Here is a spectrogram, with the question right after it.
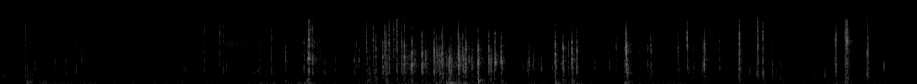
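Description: Hands with long nails rub and press the glossy paper pages of an open food magazine and flip them. Bright, crisp crinkling and rustling come in short bursts, with sharp taps and snaps between them and a dense swell of crinkling near the middle. The sound is quiet overall, with almost no low end.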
